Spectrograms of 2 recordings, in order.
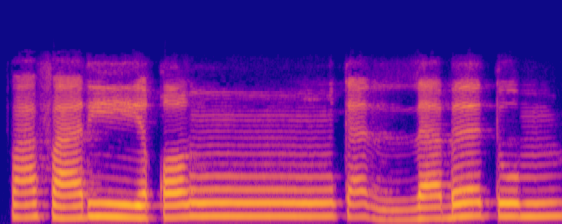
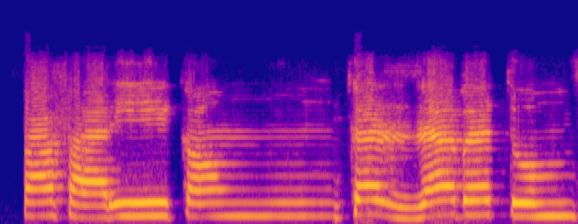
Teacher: ikhfa-nya huruf kaf, nah itu baru lidah belakang dia naik karena makrojnya kaf um, lidah belakang.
